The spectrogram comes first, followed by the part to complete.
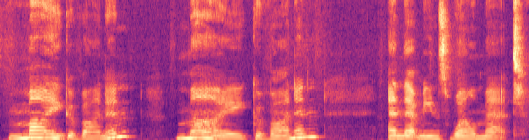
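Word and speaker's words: Mae govannen: So the example, my Gavanin, although it looks like may Gavanin, it's my, because it's I or dine. So it's my Gavanin, and that means well met, which I say in a lot of my videos.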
